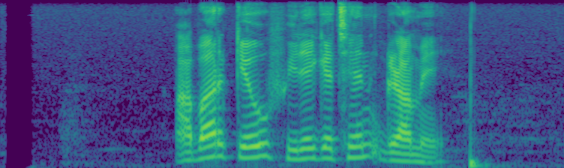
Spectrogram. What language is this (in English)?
Bangla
